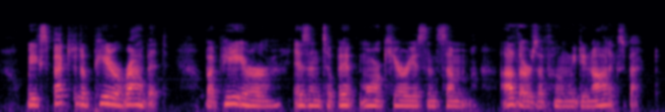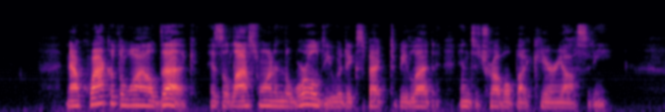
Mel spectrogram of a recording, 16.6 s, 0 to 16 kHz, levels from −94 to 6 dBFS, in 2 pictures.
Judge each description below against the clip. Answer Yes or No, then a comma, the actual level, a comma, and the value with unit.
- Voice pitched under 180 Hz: Yes, medium, 140 Hz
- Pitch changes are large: No, average, 3.9 semitones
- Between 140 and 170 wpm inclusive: Yes, average, 160 wpm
